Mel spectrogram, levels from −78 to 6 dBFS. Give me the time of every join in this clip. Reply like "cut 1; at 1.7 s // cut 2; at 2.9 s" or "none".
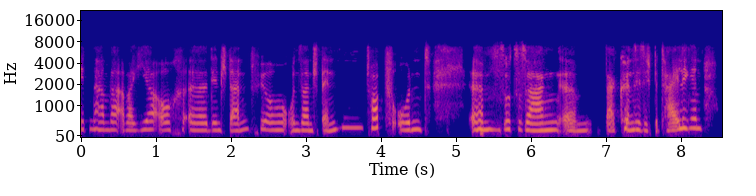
none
